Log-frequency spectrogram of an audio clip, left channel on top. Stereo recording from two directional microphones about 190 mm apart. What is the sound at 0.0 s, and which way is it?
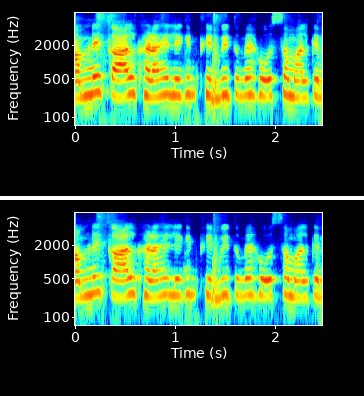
Speech, 10° left (ahead or behind).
